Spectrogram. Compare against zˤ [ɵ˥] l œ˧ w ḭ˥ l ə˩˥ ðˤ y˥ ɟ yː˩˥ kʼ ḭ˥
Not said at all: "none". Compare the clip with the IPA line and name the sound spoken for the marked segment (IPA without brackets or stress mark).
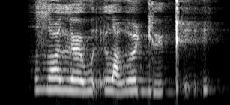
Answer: œ˥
